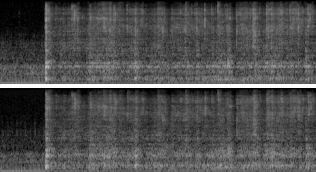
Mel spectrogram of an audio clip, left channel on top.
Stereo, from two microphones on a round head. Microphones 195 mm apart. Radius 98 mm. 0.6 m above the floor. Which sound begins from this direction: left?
Crumpling, at 0.5 s.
